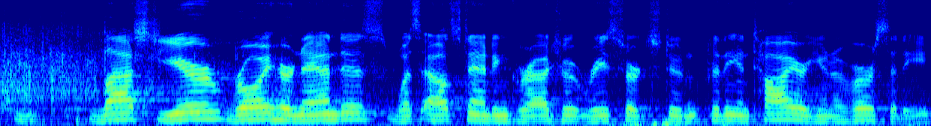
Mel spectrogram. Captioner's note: applause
